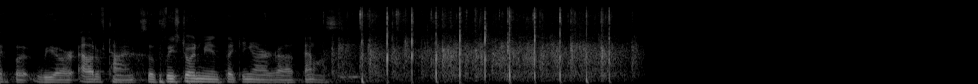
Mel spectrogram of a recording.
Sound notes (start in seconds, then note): 3.3 applause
